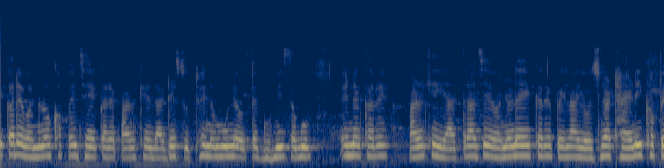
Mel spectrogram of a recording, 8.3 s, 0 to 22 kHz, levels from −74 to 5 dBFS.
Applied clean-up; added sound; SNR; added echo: none; none; none; none.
